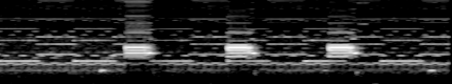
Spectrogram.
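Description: Emergency Alert System end-of-message data bursts: three short buzzy, warbling bursts of digital tones, about a second and a half apart, marking the end of the warning broadcast.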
